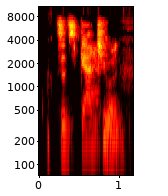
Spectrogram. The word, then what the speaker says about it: Saskatchewan: lot one okay now tell me how to pronounce it Saskatchewan Saskatchewan that's what it means uh gently flowing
